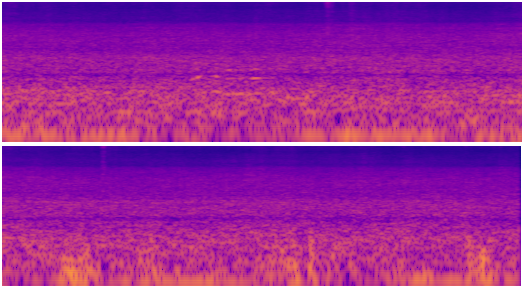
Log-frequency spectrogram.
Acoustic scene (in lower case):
street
